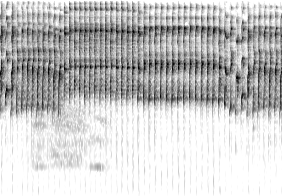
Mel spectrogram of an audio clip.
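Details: Lovebird kept as a pet bird, giving a long ngekek trill meant to draw other lovebirds into calling: rapid, even, high chattering notes, several per second, running without a break through the whole stretch, with a faint lower tone partway.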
